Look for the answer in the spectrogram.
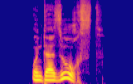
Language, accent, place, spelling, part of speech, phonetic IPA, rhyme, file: German, Germany, Berlin, untersuchst, verb, [ˌʊntɐˈzuːxst], -uːxst, De-untersuchst.ogg
- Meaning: second-person singular present of untersuchen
